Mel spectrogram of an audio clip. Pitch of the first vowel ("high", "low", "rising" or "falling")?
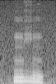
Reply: falling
